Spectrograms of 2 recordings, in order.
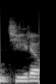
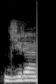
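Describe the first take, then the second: First: जीरा with a long ee; correct long vowel. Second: जीरा with a short i; wrong short vowel. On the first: Teacher corrects students, long vowel. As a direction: say जीरा as jee-raa. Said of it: "होता है". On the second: Teacher shows students the mistake, short vowel. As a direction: say जीरा as ji-raa. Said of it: "नहीं". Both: Shown as a demonstration.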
